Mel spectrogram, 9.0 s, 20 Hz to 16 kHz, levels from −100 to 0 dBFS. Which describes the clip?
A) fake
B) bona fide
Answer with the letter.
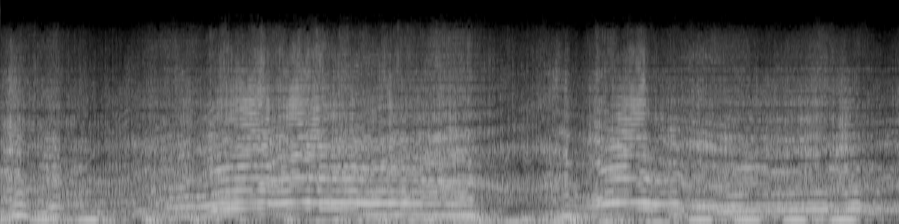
B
